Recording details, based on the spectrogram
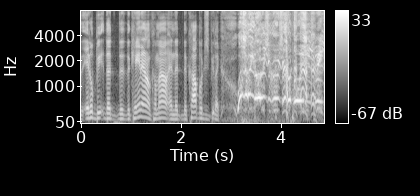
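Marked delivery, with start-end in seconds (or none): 2.8-4.8 put-on hyped-up excited voice. Imitating a cop amping up a police dog: imitating a cop amping up a dog. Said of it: "how much the cops amp up their dog".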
